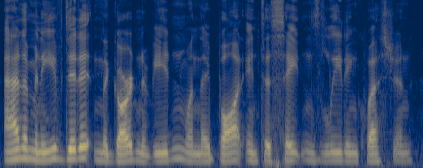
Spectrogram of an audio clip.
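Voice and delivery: normal talking voice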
